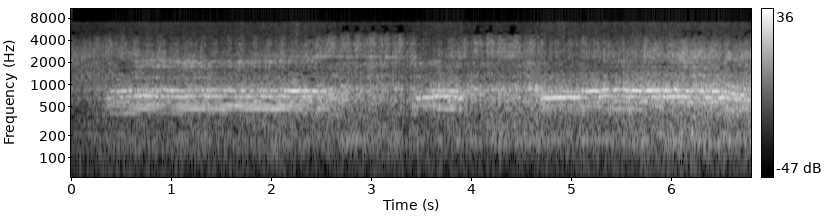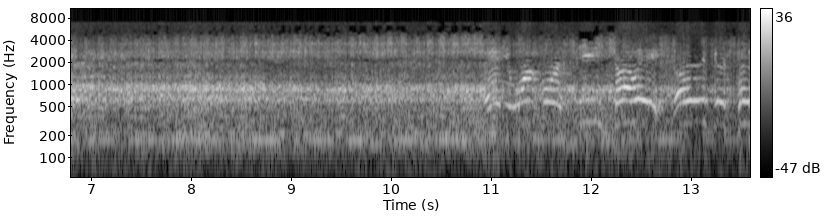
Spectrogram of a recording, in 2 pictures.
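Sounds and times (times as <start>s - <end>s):
locomotive train running on tracks: 0.0s - 13.5s
locomotive whistle-like tone: 0.3s - 7.1s.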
